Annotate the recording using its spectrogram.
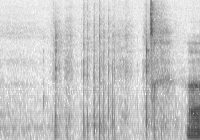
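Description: Hands handling a sheet of paper: light rustling and small scrapes, with one sharper brushing sound near the end.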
